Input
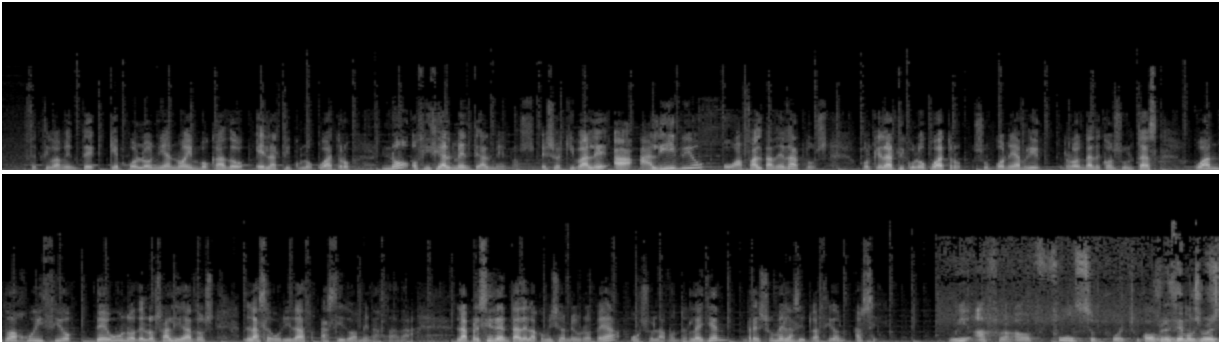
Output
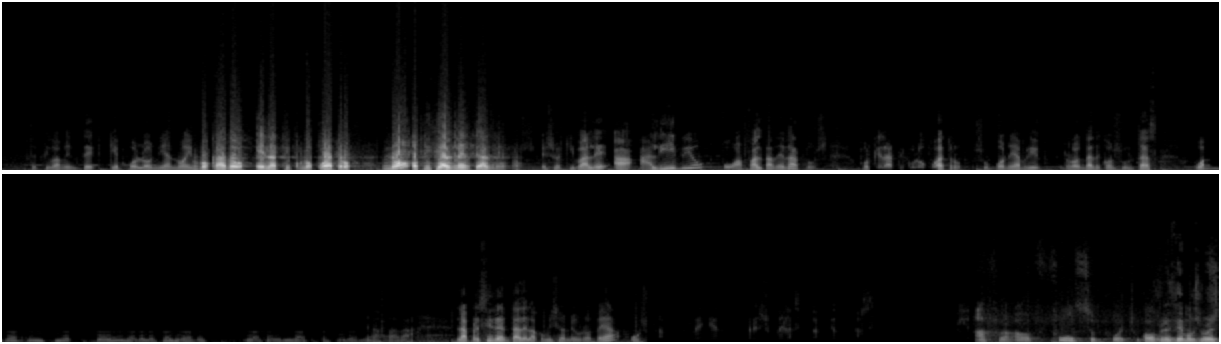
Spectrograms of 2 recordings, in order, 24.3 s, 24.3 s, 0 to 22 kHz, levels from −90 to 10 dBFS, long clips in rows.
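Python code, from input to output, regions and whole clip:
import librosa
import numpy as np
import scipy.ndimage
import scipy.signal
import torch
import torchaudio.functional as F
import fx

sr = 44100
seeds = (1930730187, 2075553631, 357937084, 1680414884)

y = fx.chain(x, sr, fx.small_body(hz=(600.0, 910.0, 1700.0), ring_ms=30, db=17),
    fx.leveller(passes=2),
    fx.echo_wet_highpass(ms=111, feedback_pct=38, hz=2900.0, wet_db=-7.5), at=(1.91, 5.21))
y = fx.chain(y, sr, fx.highpass(hz=1100.0, slope=12),
    fx.env_lowpass_down(base_hz=1500.0, full_db=-28.5), at=(8.67, 9.36))
y = fx.chain(y, sr, fx.sample_sort(block=32),
    fx.ladder_bandpass(hz=220.0, resonance_pct=30),
    fx.notch_comb(f0_hz=180.0), at=(12.01, 15.82))
y = fx.chain(y, sr, fx.highpass(hz=1500.0, slope=24),
    fx.level_steps(step_db=16),
    fx.upward_expand(threshold_db=-58.0, expansion=1.5), at=(18.61, 21.91))
y = fx.lowpass(y, sr, hz=1500.0, slope=6)
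y = fx.upward_expand(y, sr, threshold_db=-36.0, expansion=1.5)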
